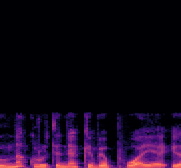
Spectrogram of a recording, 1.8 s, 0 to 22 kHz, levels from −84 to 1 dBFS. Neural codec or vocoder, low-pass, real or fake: codec, 16 kHz, 4 kbps, X-Codec, HuBERT features, trained on general audio; 7.2 kHz; fake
